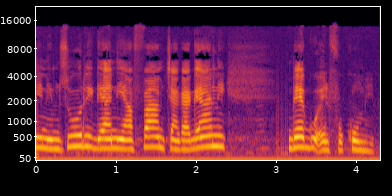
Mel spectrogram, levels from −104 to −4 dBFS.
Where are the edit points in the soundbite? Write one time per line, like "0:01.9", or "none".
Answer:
0:03.2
